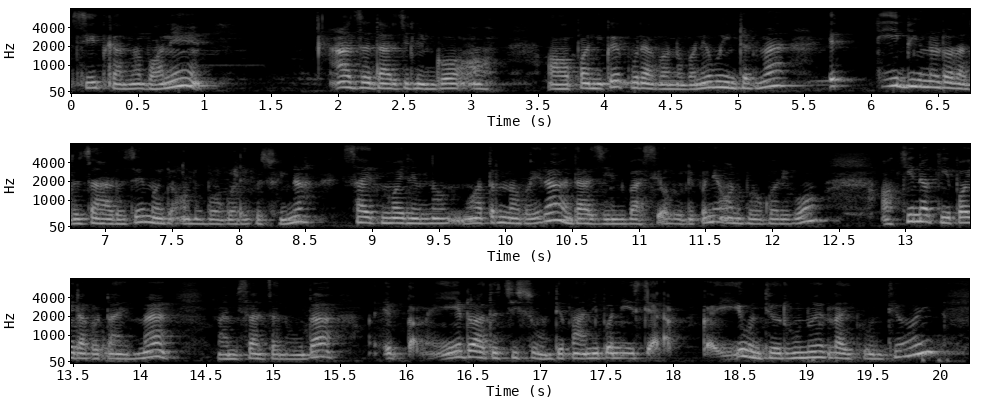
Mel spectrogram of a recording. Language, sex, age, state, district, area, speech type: Nepali, female, 30-45, West Bengal, Darjeeling, rural, spontaneous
